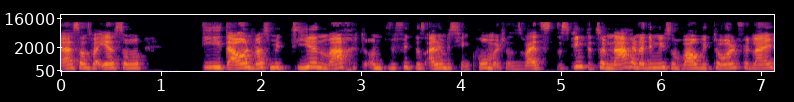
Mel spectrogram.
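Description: In a raised, projected voice with a bright, sharp tone, a woman speaks at a very fast pace in a high pitch with fairly even intonation. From Austria, Vienna. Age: 20s. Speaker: dog trainer. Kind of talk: interview.

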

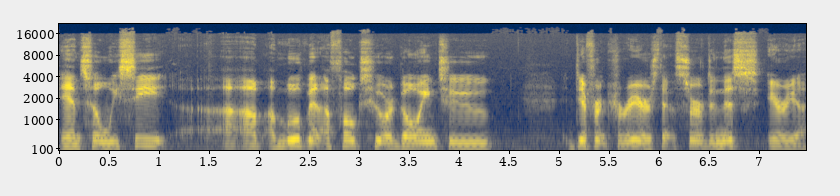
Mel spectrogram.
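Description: A plain, everyday voice at a fairly slow pace, with fairly even intonation. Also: man, fairly high pitch for a man. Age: 50s. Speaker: community center director. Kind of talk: interview.

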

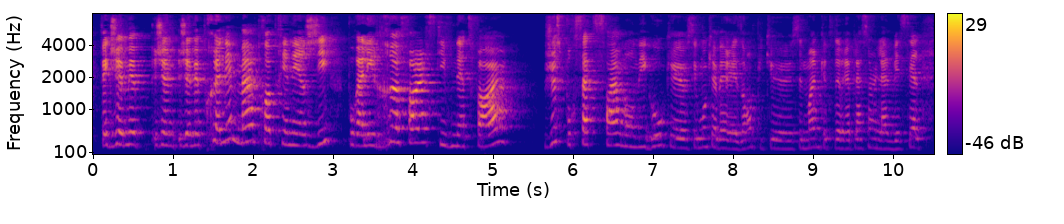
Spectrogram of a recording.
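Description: Over noticeable background noise and audible room echo, a woman with a Quebec accent and fairly high pitch talks at a fairly quick pace, her intonation lively and her loudness swinging widely. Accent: Québécois French. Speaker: life coach. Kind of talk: solo motivational podcast monologue. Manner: fast.

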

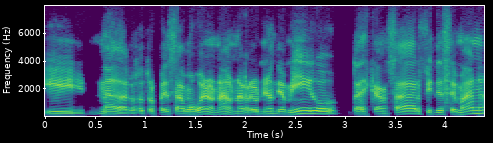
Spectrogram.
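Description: It is a normal speaking voice from a man. He talks at a fairly quick pace with lively intonation. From Venezuela, Trujillo state (Valera). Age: 20s. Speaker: restaurant entrepreneur. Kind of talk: interview.

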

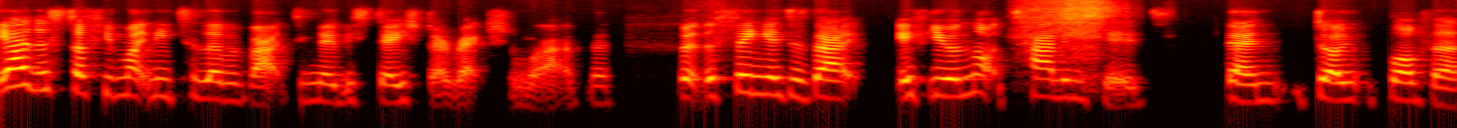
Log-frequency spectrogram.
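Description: Over a quiet background, a woman speaks at a fairly quick pace. Her high voice carries lively intonation. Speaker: podcast host. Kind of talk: casual chat.

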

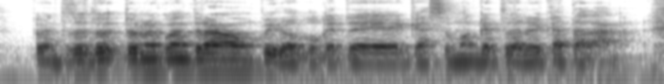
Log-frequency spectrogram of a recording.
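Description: A man speaks with a fairly low pitch. Noticeable background noise runs under his voice. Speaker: podcast host. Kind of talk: casual chat. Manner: projected, announcer-like tone.

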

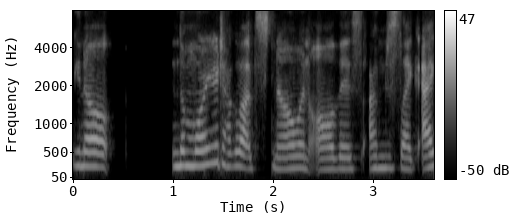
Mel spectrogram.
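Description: A woman's medium-pitched voice at a moderate pace with ordinary pitch variation, an ordinary speaking voice. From US West Coast, Southern California and Oregon; born in Mexico. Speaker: podcast co-host. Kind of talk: casual chat.

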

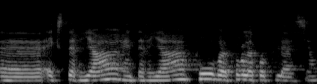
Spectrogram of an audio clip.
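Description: Here a woman talks at a medium pitch with fairly even intonation. Her tone is dark and mellow. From Quebec, Estrie. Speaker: municipal recreation director. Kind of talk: interview. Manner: halting.

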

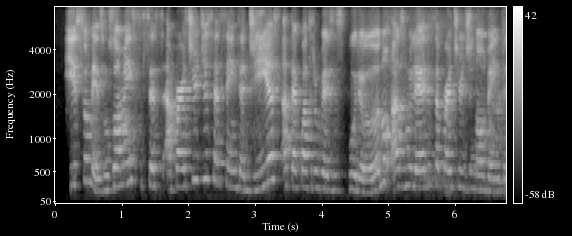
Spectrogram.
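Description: High-pitched woman's voice with very wide pitch swings, audible room echo and noticeable background noise. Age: 30s. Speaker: blood bank donor relations worker. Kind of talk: radio interview.

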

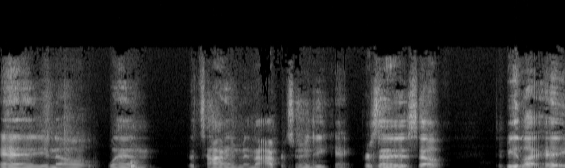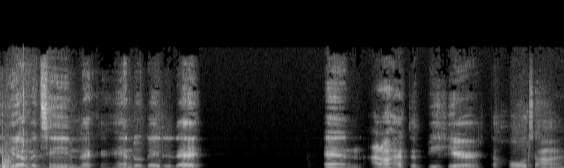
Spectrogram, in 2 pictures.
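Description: A man with an American accent speaks at a moderate pace in a flat, monotone way, his loudness swinging widely. The sound is dry and close with no echo. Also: fairly low pitch for a man. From Cincinnati, Ohio, US Midwest. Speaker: sneaker shop owner. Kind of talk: casual chat.

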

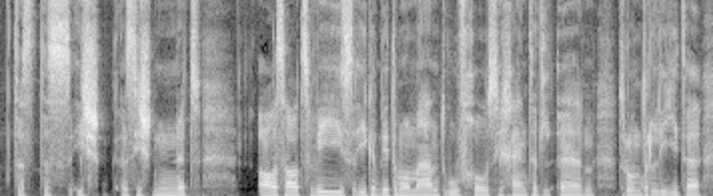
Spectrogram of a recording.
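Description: In a Swiss accent, a man with a dark, mellow tone speaks at a fairly slow pace on a very clean recording with a silent background. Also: medium pitch for a man, fairly even intonation. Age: 40s. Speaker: podcast co-host. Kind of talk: casual chat.

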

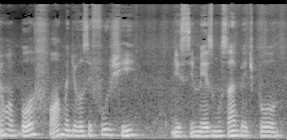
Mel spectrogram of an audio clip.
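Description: Audible room echo surrounds a man's somewhat breathy voice at a medium pitch. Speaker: podcaster. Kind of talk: casual monologue.

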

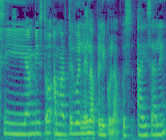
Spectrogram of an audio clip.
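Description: Speaking very slowly, a woman with a Mexican accent has a fairly high pitch. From Mexico, Zacatecas. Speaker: podcast co-host. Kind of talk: casual chat. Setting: video call.

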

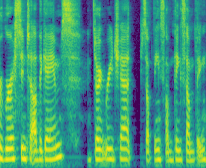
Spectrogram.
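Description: Speaking at a very fast pace, a woman with an Australian accent has a medium pitch in a dry, close sound with no echo. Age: 20s. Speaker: video game streamer. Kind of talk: casual chat.

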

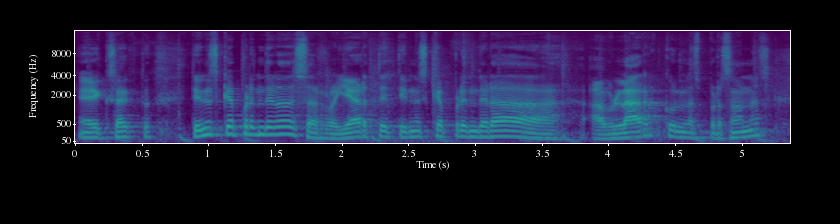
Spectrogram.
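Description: Speaking with a plain, everyday voice, a man uses lively intonation at a fairly high pitch and a moderate pace. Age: 20s. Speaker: programming student. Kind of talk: casual interview chat.

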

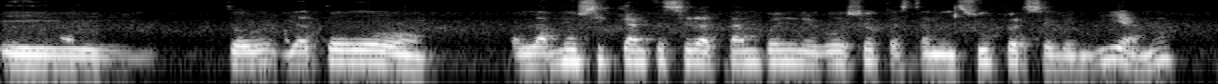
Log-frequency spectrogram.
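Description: Against noticeable background noise, a man talks with a fairly high pitch. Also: ordinary pitch variation, moderate pace. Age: 40s. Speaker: audio engineer and record producer. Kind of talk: casual chat.

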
